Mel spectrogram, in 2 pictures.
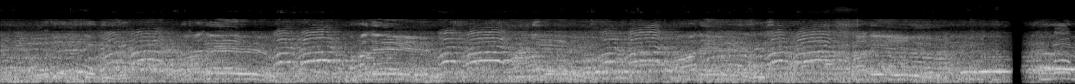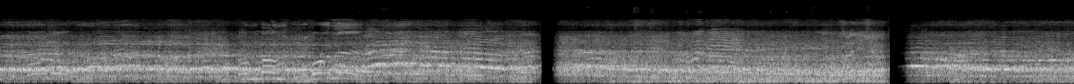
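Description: A large crowd chatters loudly all around in an echoing hall.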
